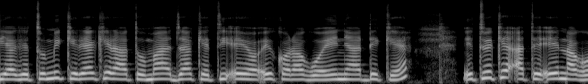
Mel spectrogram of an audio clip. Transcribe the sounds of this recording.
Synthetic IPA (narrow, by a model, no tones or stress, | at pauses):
iaɣetomikeɾeakeɾatomad͡ʒakɛtiʔejɔʔekɔɾaɣwɔeɲadekɛ | etwekɛʔateʔenaɣɔ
